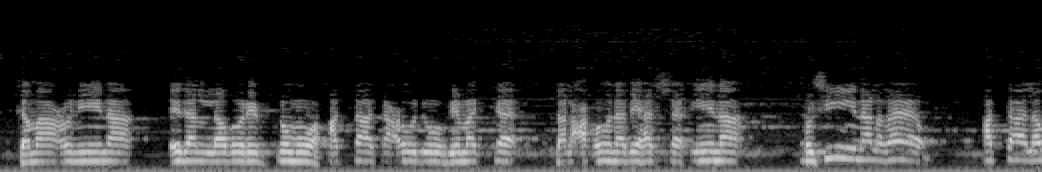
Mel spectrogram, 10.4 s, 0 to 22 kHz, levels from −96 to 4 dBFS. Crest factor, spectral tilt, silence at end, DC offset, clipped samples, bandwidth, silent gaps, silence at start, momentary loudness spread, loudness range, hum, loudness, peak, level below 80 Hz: 18 dB; -11 dB/octave; 0 s; 0.3%; under 0.1%; 3.8 kHz; none; 0.2 s; 6 LU; 3 LU; none; -22 LUFS; -4 dBFS; -56 dBFS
